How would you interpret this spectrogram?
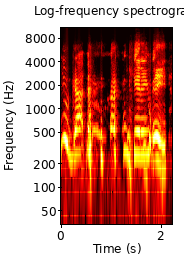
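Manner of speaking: high, giggling you got to be kidding me; laughing disbelief. Retold or imitated. To the man at the door, laughing in disbelief. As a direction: break up laughing mid-line.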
